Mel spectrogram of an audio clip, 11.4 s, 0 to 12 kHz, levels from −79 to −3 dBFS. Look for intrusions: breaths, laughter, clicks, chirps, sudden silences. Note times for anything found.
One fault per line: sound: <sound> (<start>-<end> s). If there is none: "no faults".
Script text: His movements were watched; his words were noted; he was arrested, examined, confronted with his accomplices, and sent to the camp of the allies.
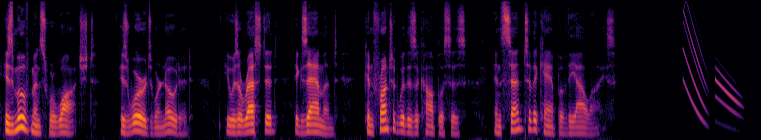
sound: chirp (10.2-11.2 s)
